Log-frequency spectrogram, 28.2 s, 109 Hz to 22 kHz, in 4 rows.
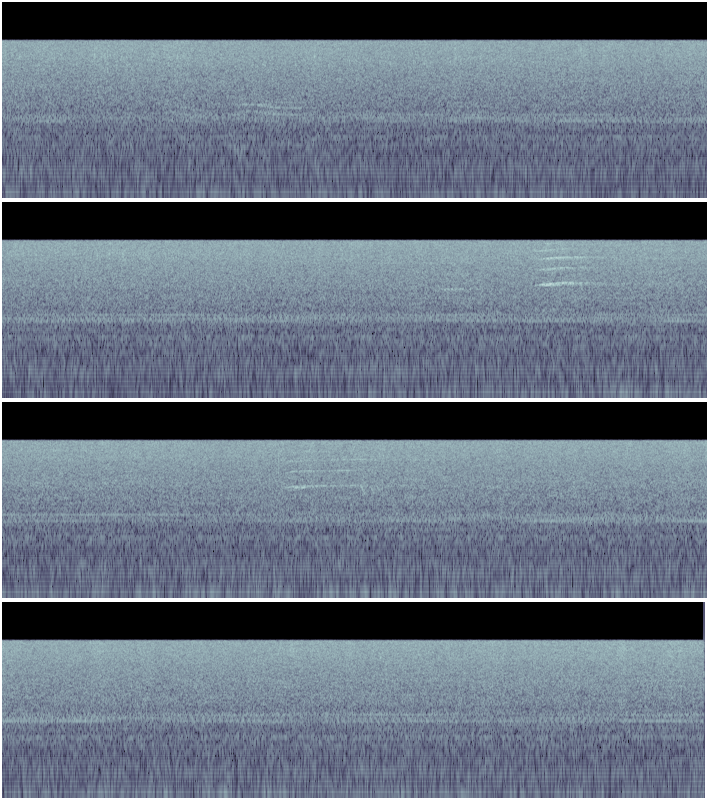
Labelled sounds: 2.3	3.3	killer whale, 0.78 to 1.9 kHz
11.3	12.1	killer whale, 1.6 to 2.5 kHz
12.2	13.4	killer whale, southern resident, 1.6 to 7.8 kHz
16.8	18.1	killer whale, 0.78 to 6.7 kHz

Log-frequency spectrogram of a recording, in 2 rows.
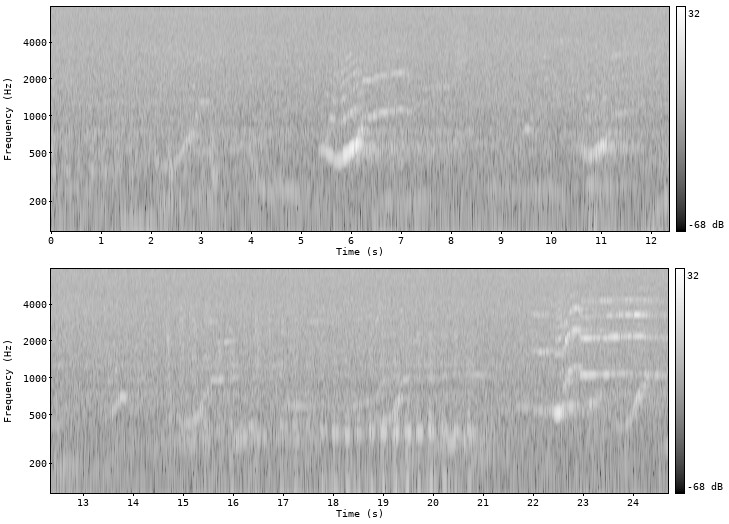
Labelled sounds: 5.8	7.8	humpback whale, 0.86 to 2.4 kHz
11.2	11.4	humpback whale, 2.9 to 3.3 kHz
15.6	16.1	humpback whale, 0.83 to 2.1 kHz
21.9	24.4	humpback whale, 0.80 to 4.4 kHz

